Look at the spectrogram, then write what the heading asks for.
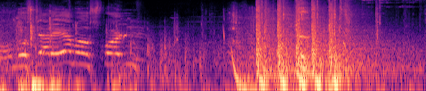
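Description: Needler fire in Halo Infinite, a rapid burst of sharp crackling shots following a stretch of speech, the volley loud and close with brief talk before it.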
